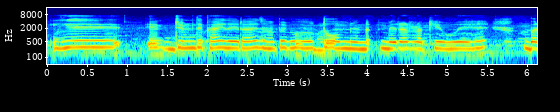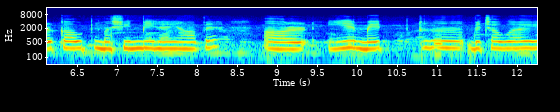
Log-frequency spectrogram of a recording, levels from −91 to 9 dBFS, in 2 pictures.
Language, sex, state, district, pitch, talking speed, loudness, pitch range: Hindi, female, Uttar Pradesh, Jalaun, 250 Hz, 135 wpm, -21 LUFS, 240-260 Hz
